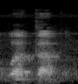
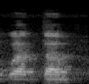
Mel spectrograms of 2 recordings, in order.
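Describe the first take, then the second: The two takes are said the same way.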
